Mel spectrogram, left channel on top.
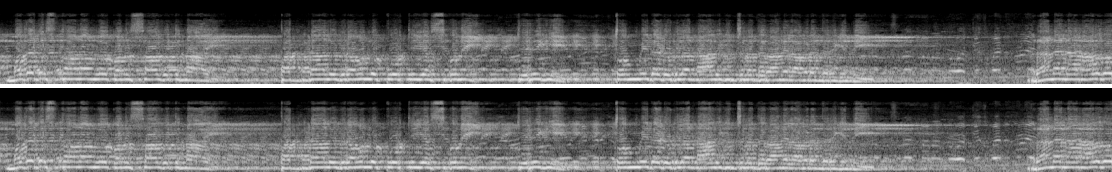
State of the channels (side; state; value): both; normal; correlation 0.66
